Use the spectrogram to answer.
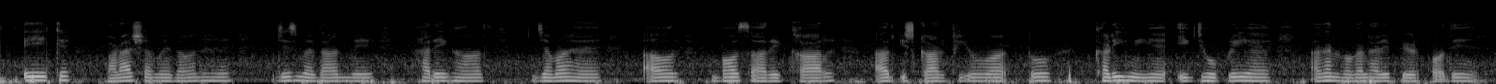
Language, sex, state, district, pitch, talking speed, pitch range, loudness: Hindi, female, Andhra Pradesh, Chittoor, 160 Hz, 125 wpm, 155-170 Hz, -29 LUFS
